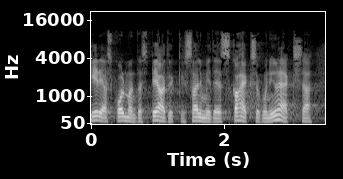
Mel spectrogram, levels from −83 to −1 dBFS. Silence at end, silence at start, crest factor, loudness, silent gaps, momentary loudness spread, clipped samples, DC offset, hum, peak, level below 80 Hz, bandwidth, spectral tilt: 0.1 s; 0 s; 18 dB; -21 LUFS; none; 6 LU; under 0.1%; under 0.1%; none; -4 dBFS; -62 dBFS; 11.5 kHz; -4.5 dB/octave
